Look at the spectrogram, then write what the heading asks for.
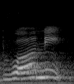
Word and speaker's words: ध्वनि: ध्वनि, ध आधा है, इसको हम ध आधा ही बोलेंगे, ध नहीं बोलेंगे। ध्वनि, ध्वनि तो ध पूरा, ध्व, ध्व मतलब ध आधा व पूरा, ठीक है।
